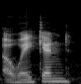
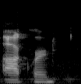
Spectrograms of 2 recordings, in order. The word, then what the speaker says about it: Awakened: pronouncing the name wrong it's awakened not awkward oh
